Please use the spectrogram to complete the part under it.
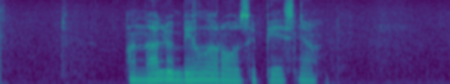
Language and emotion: Russian, neutral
